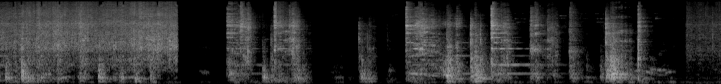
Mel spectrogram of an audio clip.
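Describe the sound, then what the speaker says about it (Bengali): Chicken momo filling stirred in a pan with soy sauce, tomato sauce, salt and turmeric: bursts of scraping and clinking against the pan, broken by short silent gaps, close and fairly loud. "পরিমাণ মতো নুন, হলুদ দিয়ে ভালো করে এটা করে নেবো পুরটা"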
